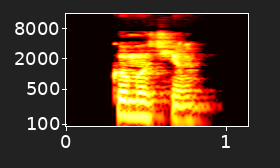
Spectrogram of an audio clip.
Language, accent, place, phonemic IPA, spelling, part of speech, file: French, France, Lyon, /kɔ.mɔ.sjɔ̃/, commotion, noun, LL-Q150 (fra)-commotion.wav
- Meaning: 1. a violent collision or shock; concussion 2. shock, surprise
